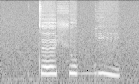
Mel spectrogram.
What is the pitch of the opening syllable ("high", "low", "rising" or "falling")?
high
